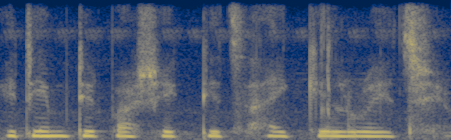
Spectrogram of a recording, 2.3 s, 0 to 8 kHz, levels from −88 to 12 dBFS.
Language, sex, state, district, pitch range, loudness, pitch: Bengali, female, West Bengal, Cooch Behar, 240-255 Hz, -15 LUFS, 250 Hz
